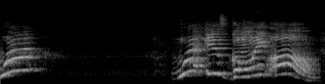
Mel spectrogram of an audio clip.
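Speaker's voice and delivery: high-pitched "what?", then drawn-out disbelief; squeaked shock stretching into a slow demand; incredulous outburst. Retold or imitated. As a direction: react in exasperated disbelief. Acted disbelief at Kenneth's phone use.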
